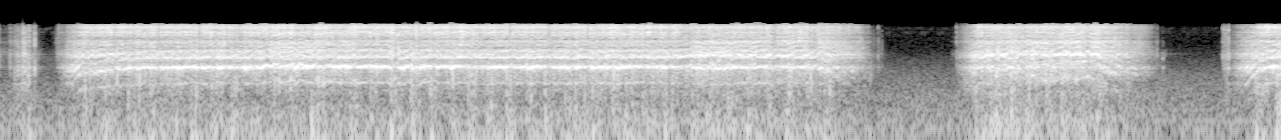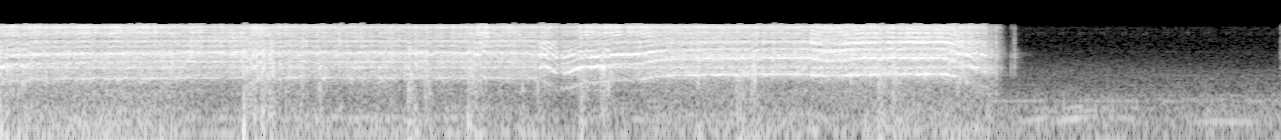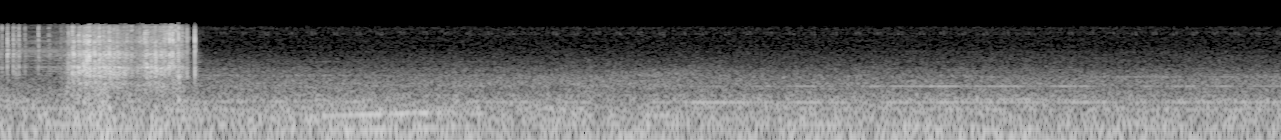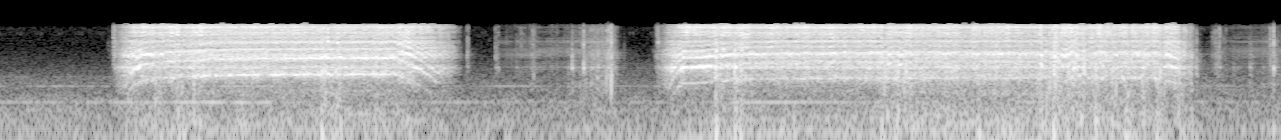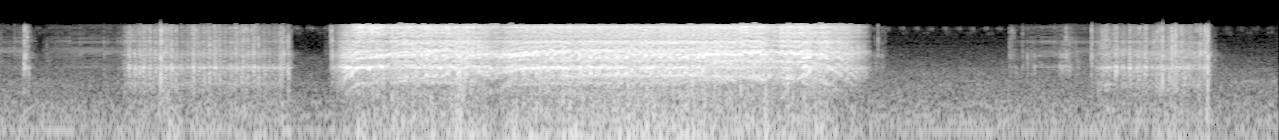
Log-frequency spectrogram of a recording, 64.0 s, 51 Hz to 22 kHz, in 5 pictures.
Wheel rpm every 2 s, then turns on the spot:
120, 160, 160, 140, 70, 50, 170, 200, 180, 190, 190, 10, 0, 10, 0, 0, 0, 0, 0, 40, 210, 20, 100, 190, 170, 0, 20, 150, 190, 130, 0, 10.
22-24 26-28 42-44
